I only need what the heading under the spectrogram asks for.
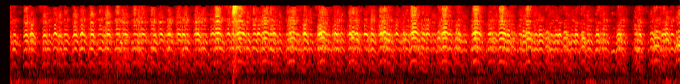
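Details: Two flocks of southern lapwings (quero-quero), which appear to be confronting each other, produce a dense, continuous chorus of shrill, harsh, rapidly repeated overlapping calls with no pause. A single sharp click sounds midway.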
